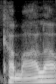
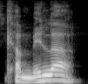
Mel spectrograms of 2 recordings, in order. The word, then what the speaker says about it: Kamala: Trump hat schon vor Jahren versucht, sich über sie lustig zu machen, indem er nicht sie als Kamala ausgesprochen hat, sondern als Camellia oder als Camilla.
